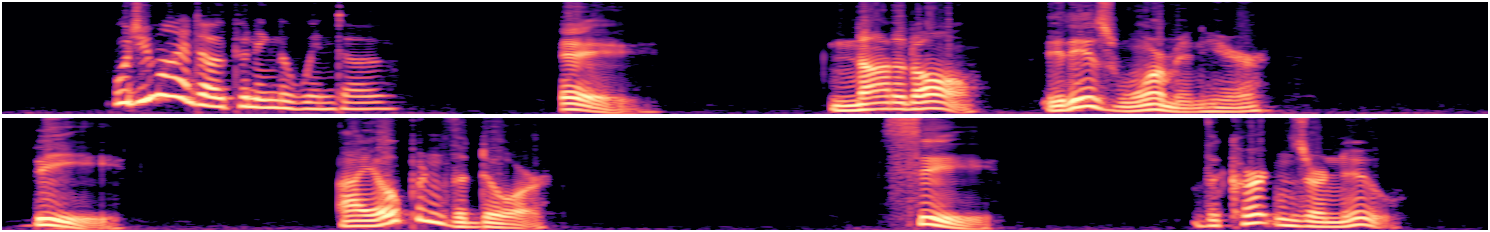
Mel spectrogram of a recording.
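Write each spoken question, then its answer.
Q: Would you mind opening the window?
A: A: Not at all. It is warm in here.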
